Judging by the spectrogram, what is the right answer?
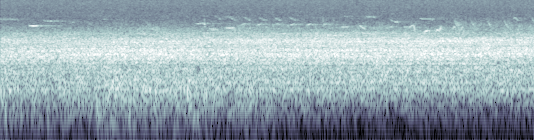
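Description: Steady distant mechanical rumble of harbour machinery, the grab crane among it, with a few faint high chirps above.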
